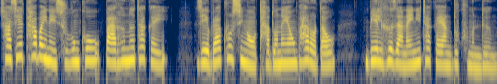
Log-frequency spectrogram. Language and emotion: Bodo, sad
